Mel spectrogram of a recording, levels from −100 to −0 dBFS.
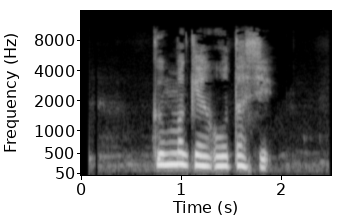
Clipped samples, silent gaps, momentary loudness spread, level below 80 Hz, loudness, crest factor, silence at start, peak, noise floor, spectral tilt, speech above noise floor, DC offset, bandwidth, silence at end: under 0.1%; none; 10 LU; -68 dBFS; -18 LUFS; 14 dB; 0.7 s; -6 dBFS; -54 dBFS; -5.5 dB/octave; 37 dB; under 0.1%; 10 kHz; 0.65 s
